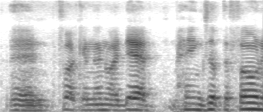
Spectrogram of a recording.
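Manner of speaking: usual speaking voice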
